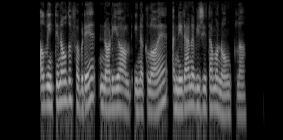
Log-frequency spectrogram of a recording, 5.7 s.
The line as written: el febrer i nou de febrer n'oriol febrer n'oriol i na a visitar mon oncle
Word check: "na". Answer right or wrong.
wrong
